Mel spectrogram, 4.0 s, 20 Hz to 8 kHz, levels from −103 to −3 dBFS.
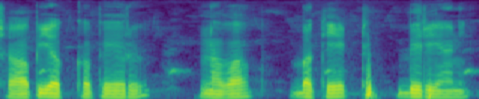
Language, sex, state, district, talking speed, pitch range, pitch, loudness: Telugu, male, Telangana, Mahabubabad, 105 wpm, 95-105 Hz, 100 Hz, -18 LUFS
